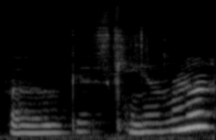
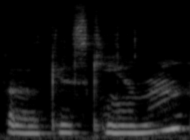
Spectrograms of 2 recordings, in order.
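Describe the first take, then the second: First: Softly voiced coaxing; soft plea. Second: Soft whispered coaxing. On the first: Coaxing the camera to focus, soft voiced plea. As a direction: ask the camera nicely. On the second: Coaxing the camera to focus, whisper. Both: Real, not acted.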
